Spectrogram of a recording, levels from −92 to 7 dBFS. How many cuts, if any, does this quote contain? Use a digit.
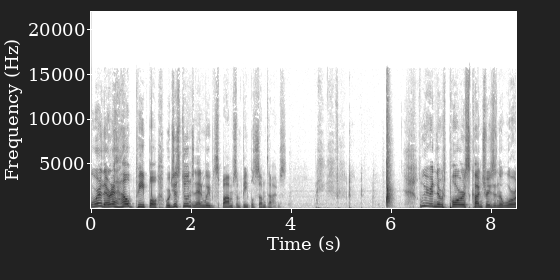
1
